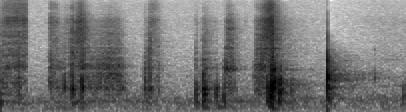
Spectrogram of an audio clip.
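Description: A tight cardboard sleeve being slid off a cardboard perfume box: a run of dry scraping rustles and small clicks, with two sharper ticks about a second and a half in.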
